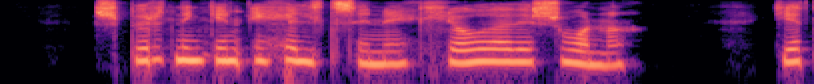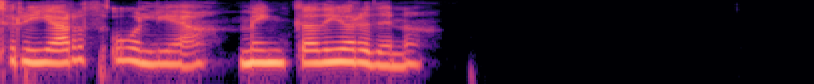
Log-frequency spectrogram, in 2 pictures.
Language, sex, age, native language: Icelandic, female, 20-29, Icelandic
